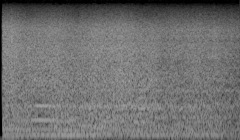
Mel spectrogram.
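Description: Road noise of a car convoy driving along a highway: engines and tyres with a strong low rumble. It starts abruptly.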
